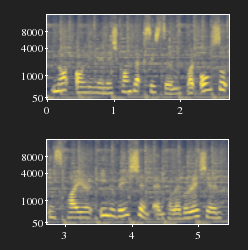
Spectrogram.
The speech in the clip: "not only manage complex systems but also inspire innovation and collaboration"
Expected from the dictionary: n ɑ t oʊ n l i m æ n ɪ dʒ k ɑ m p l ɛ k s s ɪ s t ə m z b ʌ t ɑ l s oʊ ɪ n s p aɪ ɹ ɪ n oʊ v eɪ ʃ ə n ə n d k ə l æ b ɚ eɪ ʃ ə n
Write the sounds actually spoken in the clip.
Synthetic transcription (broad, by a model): n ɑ t oʊ n l i m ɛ n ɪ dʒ k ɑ m p l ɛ k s s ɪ s t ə m b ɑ t ɑ l s oʊ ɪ n s p aɪ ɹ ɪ n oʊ v eɪ ʃ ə n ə n k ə l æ b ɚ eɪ ʃ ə n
